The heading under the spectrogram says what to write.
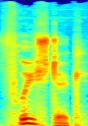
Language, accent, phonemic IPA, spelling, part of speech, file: German, Germany, /ˈfʁyːʃtʏk/, Frühstück, noun, De-Frühstück.ogg
- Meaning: breakfast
